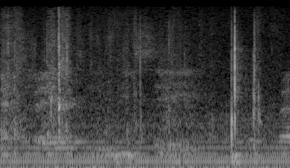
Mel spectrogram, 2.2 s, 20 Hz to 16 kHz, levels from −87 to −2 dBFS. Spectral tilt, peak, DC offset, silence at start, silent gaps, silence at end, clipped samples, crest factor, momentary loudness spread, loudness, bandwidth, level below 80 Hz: -3 dB/octave; -4 dBFS; under 0.1%; 0 s; none; 0 s; under 0.1%; 34 dB; 8 LU; -37 LUFS; 15 kHz; -54 dBFS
